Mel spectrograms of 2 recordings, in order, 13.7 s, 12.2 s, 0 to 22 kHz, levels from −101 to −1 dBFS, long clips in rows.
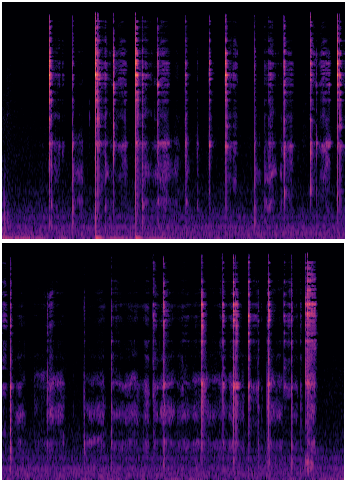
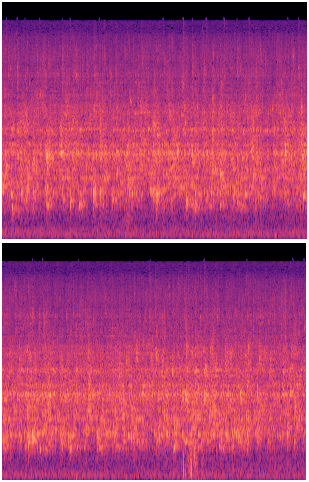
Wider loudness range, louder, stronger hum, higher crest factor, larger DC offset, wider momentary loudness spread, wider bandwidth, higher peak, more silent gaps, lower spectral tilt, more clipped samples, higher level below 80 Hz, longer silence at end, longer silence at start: first, 18 LU vs 1 LU; second, -32 LUFS vs -22 LUFS; neither; first, 34 dB vs 18 dB; neither; first, 26 LU vs 3 LU; about the same, 17.5 kHz vs 17 kHz; about the same, -4 dBFS vs -6 dBFS; neither; second, 2.5 dB/octave vs 0 dB/octave; neither; second, -72 dBFS vs -54 dBFS; first, 0.55 s vs 0 s; first, 0.95 s vs 0 s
